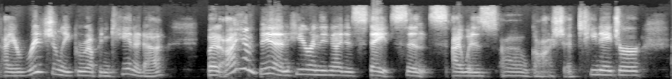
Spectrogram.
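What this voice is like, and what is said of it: Slight Canadian accent. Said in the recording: “I heard your accent a little bit earlier. ... It's my oats and the boats.”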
